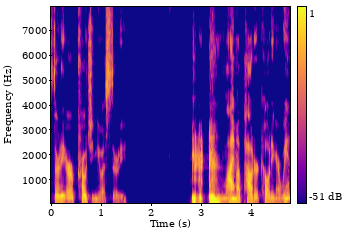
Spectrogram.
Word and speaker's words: Lima: in Ohio it is Lima so don't don't leave me leaving messages it's pronounced Lima which is true if you're talking about Peru but we're not we're talking about Ohio so it's Lima there's an exchange club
